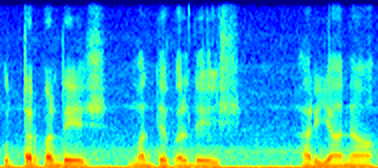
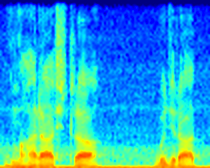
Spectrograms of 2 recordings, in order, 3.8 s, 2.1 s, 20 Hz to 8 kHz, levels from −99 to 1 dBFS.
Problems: none marked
